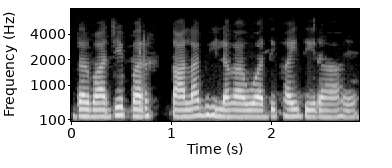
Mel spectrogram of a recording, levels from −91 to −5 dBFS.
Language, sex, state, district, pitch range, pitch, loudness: Hindi, female, Uttarakhand, Uttarkashi, 175-185 Hz, 180 Hz, -18 LUFS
